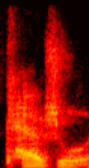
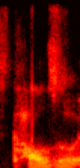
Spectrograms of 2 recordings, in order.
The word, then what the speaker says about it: causal: to pronounce it right because lots of people when they look at it they say it's casual AI but it's not it's causal AI it's focusing on causality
